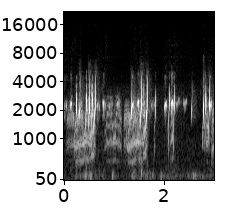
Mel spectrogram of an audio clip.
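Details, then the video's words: Common quail calls for luring birds on moonlit nights: quick strings of bright chirps over a lower, rasping, growl-like tone, in two or three short bursts. "بٹیر کی آواز چاندنی رات کیلئے quail bird sounds for hunting common quail bird bater"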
